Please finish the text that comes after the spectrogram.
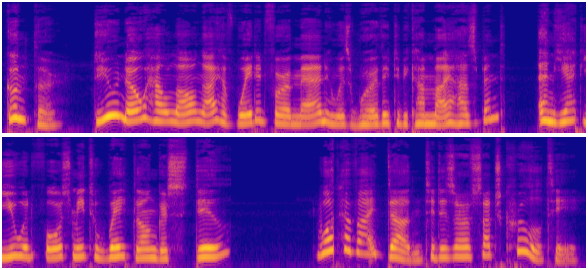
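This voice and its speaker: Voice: mid-range voice, a little slow, darkish tone, no room sound, clean studio sound, voice pushed up, close to an everyday voice. A storyteller voicing a passionate, immortal warrior queen, in a raised, ardent tone, in a storybook reading. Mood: wounded. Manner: pleading, ardent.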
